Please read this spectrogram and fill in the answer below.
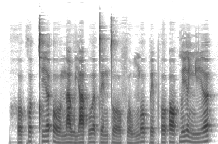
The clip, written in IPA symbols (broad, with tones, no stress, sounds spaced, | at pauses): h o˩˧ k o˧ t̚ pʰ i˧˥ ə̯ ʔ oː˩ n a˧˩ w j a˧˩ p u˧˩ ə̯ t̪ e˩˧ n t̪ oː˩˧ f o˩˧ w ŋ o˥˨ p e˧˩ pʰ o˧˥ ʔ ɔː˧˥ k̚ l i˥˨ ə̯ ɲ i˧˥ ə̯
